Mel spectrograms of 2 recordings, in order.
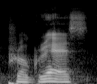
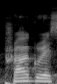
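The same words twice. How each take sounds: First: The stress is on the second syllable. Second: The stress is on the first syllable. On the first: It is used as a verb. "progress is a verb" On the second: It is used as a noun. "progress is a noun"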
